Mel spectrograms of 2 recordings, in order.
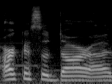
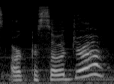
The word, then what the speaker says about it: Arkasodra: Okay, so they pronounce it the Arkasodra. Like that A almost seems invisible. So it's not Arkasodara, it's Arkasodra? Arkasodra? Like that? Like it's very quick, I think.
